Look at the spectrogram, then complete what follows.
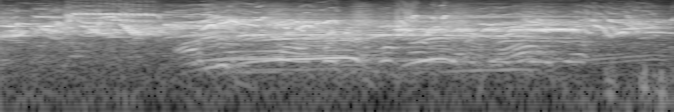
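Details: Kacer, an Oriental magpie-robin, sings rolling ngerol nembak phrases in strong wind: swooping whistles and fast, tumbling twitters pour out without pause.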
